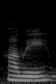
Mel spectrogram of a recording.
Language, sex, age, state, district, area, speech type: Goan Konkani, female, 18-30, Goa, Bardez, rural, spontaneous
